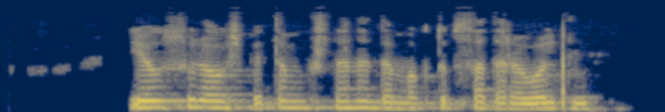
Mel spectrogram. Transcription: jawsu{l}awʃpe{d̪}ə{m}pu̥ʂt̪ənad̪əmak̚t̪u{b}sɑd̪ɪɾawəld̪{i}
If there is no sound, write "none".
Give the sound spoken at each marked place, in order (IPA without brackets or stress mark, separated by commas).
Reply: l, t̪, m, b, i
